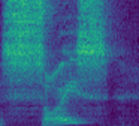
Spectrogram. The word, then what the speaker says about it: Seuss: the icy hot commercials apparently Dr Seuss's name rhymes with voice as in soyce I guess we were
